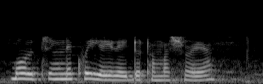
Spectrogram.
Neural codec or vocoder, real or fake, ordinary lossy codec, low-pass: codec, 16 kHz, 8 kbps, FreqCodec, larger model; fake; none; 3.6 kHz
